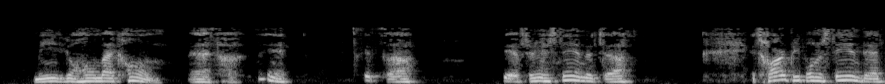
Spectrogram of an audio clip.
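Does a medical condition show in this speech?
Yes: Wernicke's aphasia after stroke; Wernicke's aphasia from stroke, speech therapy in inpatient rehab at Shands, Gainesville; could not speak at stroke onset, now talks fairly well, difficulty when others talk to him.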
